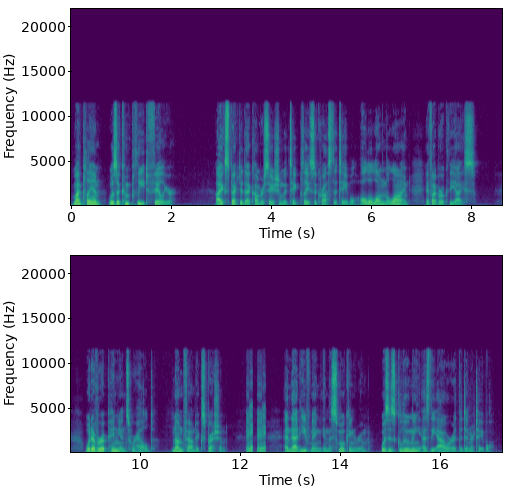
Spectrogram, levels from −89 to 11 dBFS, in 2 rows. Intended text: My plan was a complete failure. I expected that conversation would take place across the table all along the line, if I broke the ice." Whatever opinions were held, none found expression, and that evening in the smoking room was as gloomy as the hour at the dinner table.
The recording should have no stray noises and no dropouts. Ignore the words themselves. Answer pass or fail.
fail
